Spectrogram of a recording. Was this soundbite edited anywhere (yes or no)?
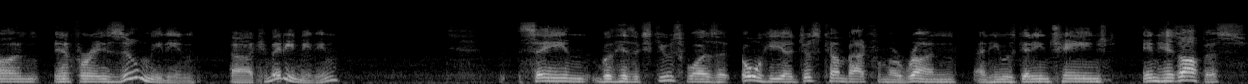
yes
